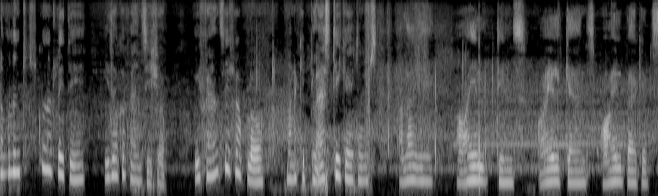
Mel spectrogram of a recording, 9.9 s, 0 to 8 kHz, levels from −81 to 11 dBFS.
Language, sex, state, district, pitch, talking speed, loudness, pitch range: Telugu, male, Andhra Pradesh, Srikakulam, 165 Hz, 115 wpm, -22 LUFS, 145-215 Hz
